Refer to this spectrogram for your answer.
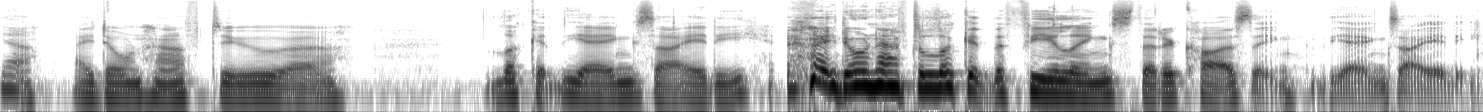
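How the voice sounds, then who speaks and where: A woman's very deep, low pitch with vocal fry and a dark, mellow tone, very wide pitch swings at a moderate pace, in a very clean recording with a silent background. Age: 60s. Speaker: retired bus driver. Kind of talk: casual interview. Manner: hesitant, many fillers.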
